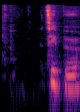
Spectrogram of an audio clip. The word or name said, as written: cipo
